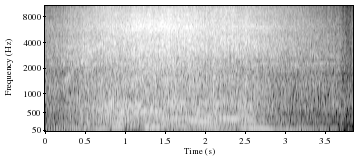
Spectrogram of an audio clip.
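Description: A Triumph Sprint 900 motorcycle engine revs loudly and close by, its pitch rising through a sustained blip and then falling back toward idle.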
